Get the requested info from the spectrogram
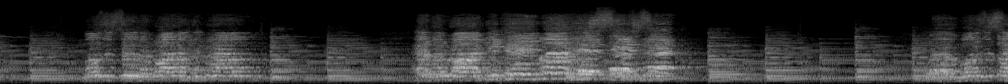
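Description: Mixed choir singing with grand piano accompaniment. The voices swell in about a second in and more strongly about four seconds in, with the piano carrying on alone in the gaps between sung phrases.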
